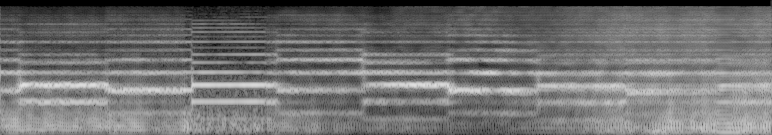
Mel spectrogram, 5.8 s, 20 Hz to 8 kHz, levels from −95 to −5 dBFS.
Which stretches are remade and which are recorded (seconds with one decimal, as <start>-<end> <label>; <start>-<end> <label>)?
0.0-1.4 remade; 1.4-2.0 recorded; 2.0-5.8 remade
